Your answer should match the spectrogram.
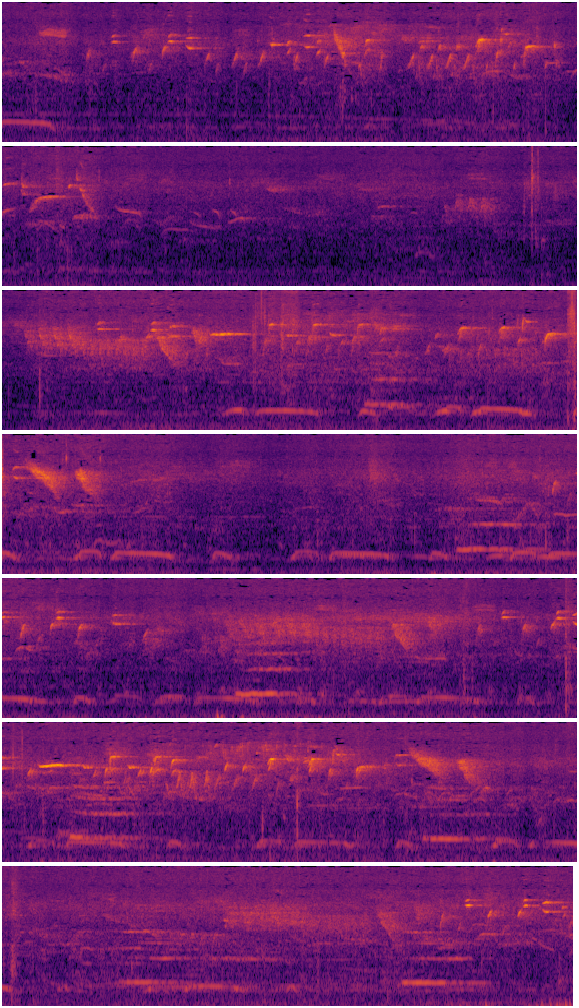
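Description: Birdsong from several birds: repeated bursts of high chirps and trills, and from about a third of the way in a lower short call repeated over and over, roughly once a second.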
